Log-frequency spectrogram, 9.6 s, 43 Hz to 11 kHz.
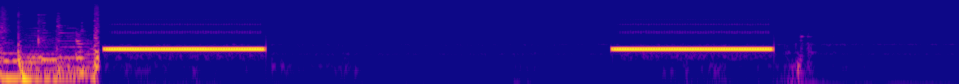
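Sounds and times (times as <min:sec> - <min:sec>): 
buzzing ringback tone of an outgoing telephone call: 0:01.0 - 0:02.7, 0:06.1 - 0:07.8.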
